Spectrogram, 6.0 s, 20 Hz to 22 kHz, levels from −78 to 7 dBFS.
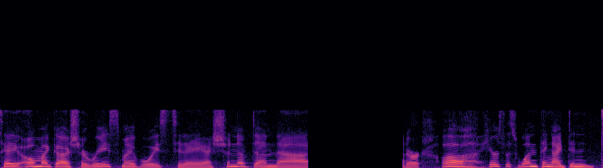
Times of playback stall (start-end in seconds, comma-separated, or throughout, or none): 3.07-4.03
